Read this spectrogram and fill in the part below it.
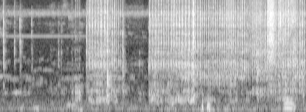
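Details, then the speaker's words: Konka single-tub manual washing machine, completely dead: timer set to drain and then fill clicks and ticks, but there is no motor hum and no response at all. "menyala, tetapi tidak ada yang menyala, tidak ada suara dengung. Baiklah, itu sudah cukup. Kami sudah menyetelnya untuk mengisi air, namun tetap tidak ada respons sama sekali."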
